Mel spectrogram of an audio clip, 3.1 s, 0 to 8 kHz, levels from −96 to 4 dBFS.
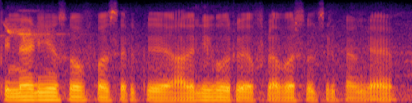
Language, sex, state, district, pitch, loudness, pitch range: Tamil, male, Tamil Nadu, Namakkal, 100 Hz, -16 LUFS, 90-100 Hz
